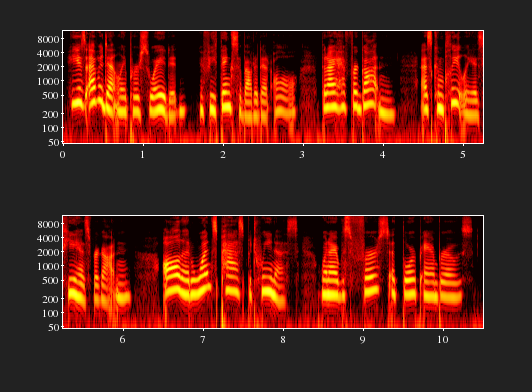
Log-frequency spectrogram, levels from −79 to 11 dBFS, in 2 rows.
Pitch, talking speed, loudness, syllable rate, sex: 245 Hz, 195 wpm, -18 LUFS, 5.3 syllables/s, female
